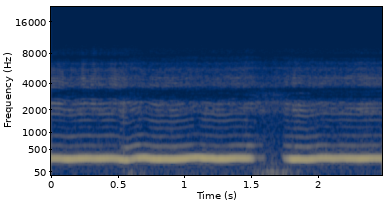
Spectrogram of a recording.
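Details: Abductory spasm pulling the vocal cords apart, dropping the voice to a whisper: abductor spasmodic dysphonia.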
